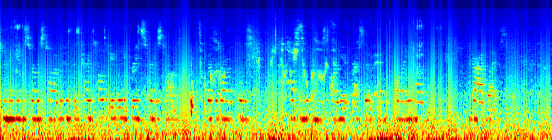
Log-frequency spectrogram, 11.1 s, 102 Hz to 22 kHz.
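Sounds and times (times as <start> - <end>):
low room rumble: 0.0 - 11.0
woman whispering softly: 4.0 - 8.6.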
